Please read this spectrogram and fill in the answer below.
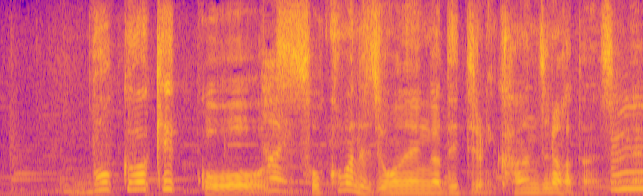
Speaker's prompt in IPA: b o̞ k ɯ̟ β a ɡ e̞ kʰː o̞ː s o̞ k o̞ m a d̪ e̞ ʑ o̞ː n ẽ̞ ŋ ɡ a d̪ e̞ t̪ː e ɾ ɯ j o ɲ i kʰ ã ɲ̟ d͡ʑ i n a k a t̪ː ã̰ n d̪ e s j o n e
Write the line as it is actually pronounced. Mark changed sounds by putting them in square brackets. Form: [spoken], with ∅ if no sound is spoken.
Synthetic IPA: b o̞ k ɯ̟ β a [k] e̞ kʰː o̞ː s o̞ k o̞ m a d̪ e̞ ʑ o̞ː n ẽ̞ ŋ ɡ a d̪ e̞ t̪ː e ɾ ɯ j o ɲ i kʰ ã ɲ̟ d͡ʑ i n a k a t̪ː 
